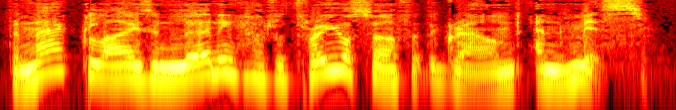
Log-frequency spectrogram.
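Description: A man acts out an eccentric male alien traveller in a comic science-fiction audiobook. He is intense and impatient, leaning on his words with dramatic deliberation. The pitch moves a great deal and the tone is slightly rough. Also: sing-song. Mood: earnest. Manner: emphatic, dramatic, deliberate phrasing. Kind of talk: audiobook character voice.

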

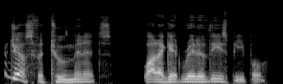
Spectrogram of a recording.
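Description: A wealthy, self-assured gentleman, as a man narrating an audiobook plays him. He is courteous and expansive, with an urbane manner and a swooping, animated delivery. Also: mid-range voice, brisk, dry recording, clean studio sound, natural voice. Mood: genial, brisk. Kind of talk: audiobook character voice.

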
